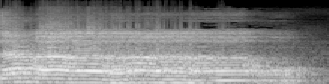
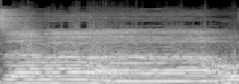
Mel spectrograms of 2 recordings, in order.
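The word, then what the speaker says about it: السماء: Maka membacanya terkadang wa syaqqatis sama'u. Nah kan itu lebih dekat dengan ain. Padahal ini hamzah. Wa syaqqatis sama'u fahiya yawma idzin wahiyah.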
